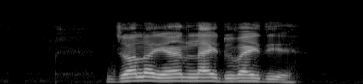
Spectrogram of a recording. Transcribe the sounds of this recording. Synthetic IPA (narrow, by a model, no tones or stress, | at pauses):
d͡zʌlʌjanlajɖuβajd̪ie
